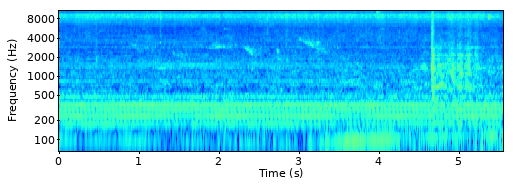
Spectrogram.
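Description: Cotton candy machine running with a steady hum while its spinning head throws sugar floss into the bowl. A sudden sharp clack about three-quarters of the way through, followed by a few smaller ones.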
